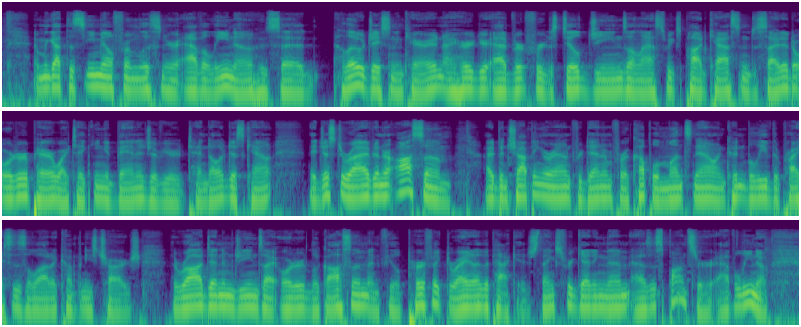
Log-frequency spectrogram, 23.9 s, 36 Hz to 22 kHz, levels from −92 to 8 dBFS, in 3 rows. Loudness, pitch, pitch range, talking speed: -21 LUFS, 105 Hz, 95-110 Hz, 225 wpm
